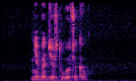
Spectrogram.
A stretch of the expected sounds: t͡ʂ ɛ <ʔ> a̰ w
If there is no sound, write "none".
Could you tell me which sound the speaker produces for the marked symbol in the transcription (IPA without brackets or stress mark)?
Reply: k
